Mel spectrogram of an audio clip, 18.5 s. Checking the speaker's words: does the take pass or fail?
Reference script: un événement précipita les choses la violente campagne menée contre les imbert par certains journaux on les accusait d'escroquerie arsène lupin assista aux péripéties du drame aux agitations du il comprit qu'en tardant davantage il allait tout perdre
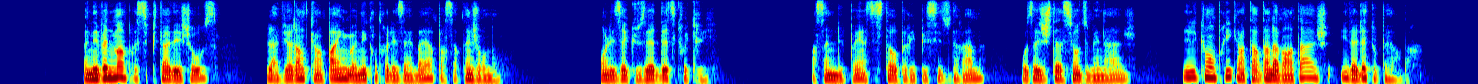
fail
